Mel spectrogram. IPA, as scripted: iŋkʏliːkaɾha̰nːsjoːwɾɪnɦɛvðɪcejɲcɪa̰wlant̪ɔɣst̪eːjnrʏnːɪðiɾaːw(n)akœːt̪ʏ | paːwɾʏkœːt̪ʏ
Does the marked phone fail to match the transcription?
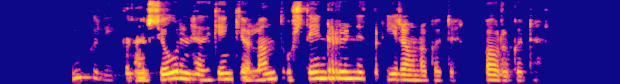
no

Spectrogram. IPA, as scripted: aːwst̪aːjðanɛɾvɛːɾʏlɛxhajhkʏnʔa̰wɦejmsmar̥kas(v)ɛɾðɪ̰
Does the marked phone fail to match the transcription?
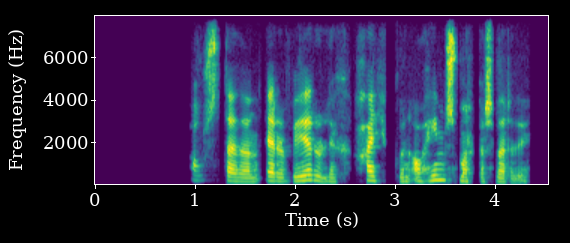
no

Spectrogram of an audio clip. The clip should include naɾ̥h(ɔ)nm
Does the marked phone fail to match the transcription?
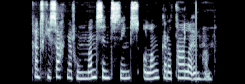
yes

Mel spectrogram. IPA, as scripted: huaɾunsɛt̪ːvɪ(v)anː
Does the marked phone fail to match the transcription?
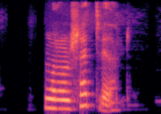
yes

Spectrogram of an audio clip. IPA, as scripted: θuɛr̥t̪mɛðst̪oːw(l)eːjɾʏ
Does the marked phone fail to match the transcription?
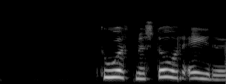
yes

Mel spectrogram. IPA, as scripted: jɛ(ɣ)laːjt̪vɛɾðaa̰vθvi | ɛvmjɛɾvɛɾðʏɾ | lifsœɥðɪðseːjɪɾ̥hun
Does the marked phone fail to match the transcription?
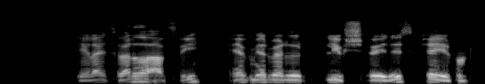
no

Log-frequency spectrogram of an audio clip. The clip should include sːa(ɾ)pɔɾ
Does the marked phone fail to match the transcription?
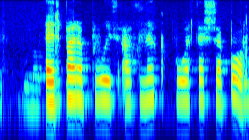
yes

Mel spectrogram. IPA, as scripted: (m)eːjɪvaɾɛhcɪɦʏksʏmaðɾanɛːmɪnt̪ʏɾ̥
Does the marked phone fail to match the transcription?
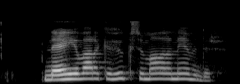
yes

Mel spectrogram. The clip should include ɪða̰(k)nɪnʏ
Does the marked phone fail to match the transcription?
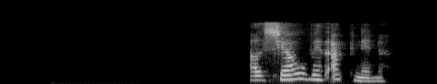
no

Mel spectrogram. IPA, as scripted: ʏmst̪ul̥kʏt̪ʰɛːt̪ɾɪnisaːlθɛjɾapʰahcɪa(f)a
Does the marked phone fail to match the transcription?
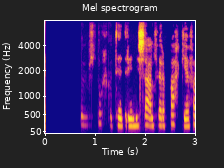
no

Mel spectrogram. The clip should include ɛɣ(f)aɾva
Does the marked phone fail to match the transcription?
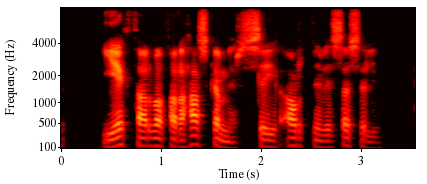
yes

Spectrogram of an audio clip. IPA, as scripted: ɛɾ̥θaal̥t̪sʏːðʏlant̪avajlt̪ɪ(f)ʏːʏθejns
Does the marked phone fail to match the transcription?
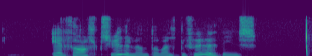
no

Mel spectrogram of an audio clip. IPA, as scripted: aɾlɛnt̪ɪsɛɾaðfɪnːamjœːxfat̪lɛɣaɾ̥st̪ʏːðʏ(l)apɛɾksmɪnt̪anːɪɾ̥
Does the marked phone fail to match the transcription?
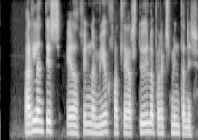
no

